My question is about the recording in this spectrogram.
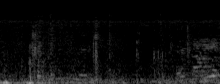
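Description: Oxen shifting their hooves beside the cart, with two low thumps near the start and people talking faintly in the background.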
